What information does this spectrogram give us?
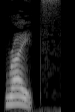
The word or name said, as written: rights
